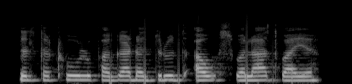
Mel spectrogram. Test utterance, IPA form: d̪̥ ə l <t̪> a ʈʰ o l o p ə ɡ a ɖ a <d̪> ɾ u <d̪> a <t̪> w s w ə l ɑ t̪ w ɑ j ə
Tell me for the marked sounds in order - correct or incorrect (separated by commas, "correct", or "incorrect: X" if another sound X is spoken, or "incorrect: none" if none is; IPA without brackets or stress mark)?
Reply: correct, correct, correct, incorrect: none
